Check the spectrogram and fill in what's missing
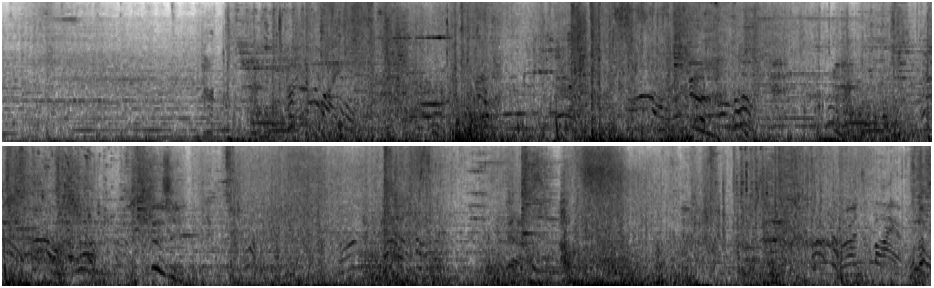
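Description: Sustained combat in the video game Dragon Age: The Veilguard, with dense, loud crashes, booms and rattling impacts layered continuously for many seconds over a busy, cluttered background.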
